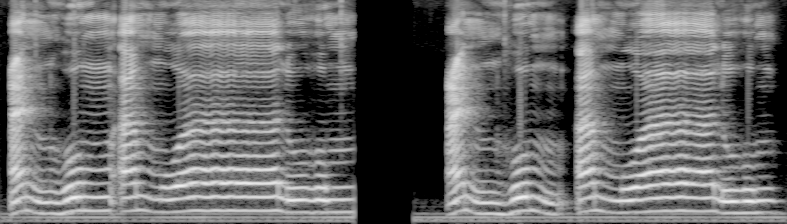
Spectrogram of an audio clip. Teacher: Mim jelas, a jelas. Mim jelas, waw jelas dan tidak boleh didengungkan. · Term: izhar syafawi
